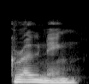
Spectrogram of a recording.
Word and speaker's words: groaning: Groaning sounds like groaning. Rhymes with rowing.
